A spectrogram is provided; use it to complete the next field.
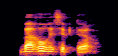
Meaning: baroreceptor
- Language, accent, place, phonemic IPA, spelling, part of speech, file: French, France, Lyon, /ba.ʁɔ.ʁe.sɛp.tœʁ/, barorécepteur, noun, LL-Q150 (fra)-barorécepteur.wav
